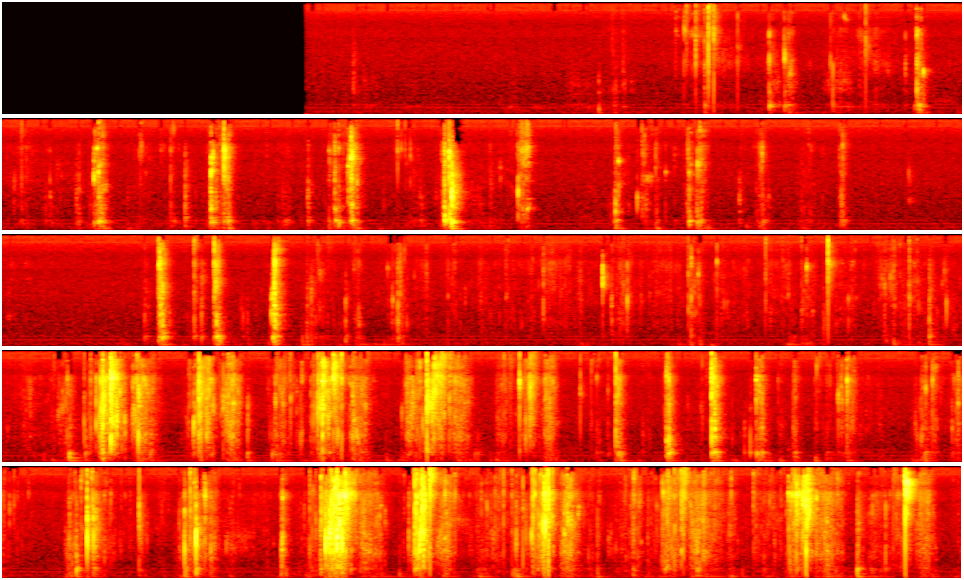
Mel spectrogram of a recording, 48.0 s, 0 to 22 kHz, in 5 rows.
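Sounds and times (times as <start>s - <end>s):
slime popping and crackling: 6.7s - 12.0s, 12.6s - 15.0s, 15.7s - 18.1s, 20.6s - 47.9s.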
